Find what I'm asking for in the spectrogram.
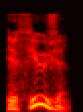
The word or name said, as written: effusion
